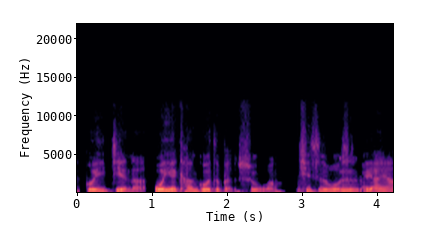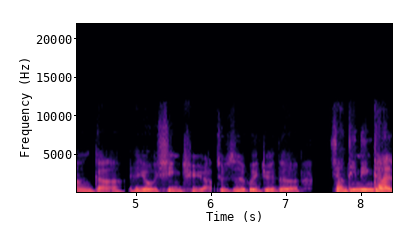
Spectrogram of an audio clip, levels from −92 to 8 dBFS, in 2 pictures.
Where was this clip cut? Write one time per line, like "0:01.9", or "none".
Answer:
0:06.0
